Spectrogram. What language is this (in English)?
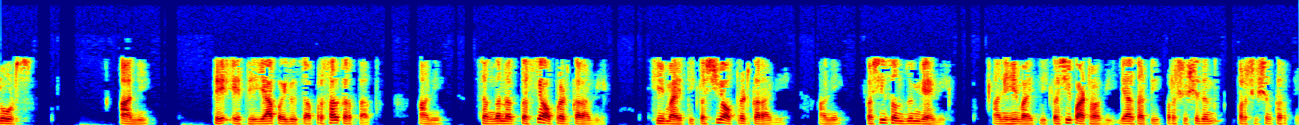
Marathi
